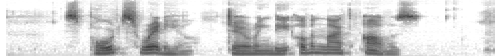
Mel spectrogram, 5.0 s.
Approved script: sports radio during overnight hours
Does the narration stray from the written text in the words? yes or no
yes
